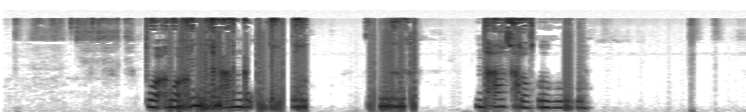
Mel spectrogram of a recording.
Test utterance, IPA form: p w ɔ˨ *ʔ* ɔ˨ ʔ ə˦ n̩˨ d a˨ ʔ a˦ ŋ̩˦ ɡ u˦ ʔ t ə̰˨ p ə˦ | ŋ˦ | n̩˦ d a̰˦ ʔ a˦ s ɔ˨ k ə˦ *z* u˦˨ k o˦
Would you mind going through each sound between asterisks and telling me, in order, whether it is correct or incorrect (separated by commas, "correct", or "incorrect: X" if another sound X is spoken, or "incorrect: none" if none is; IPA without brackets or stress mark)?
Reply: correct, incorrect: ɣ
